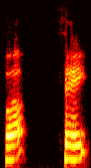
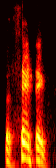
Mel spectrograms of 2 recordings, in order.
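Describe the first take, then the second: First: "pathetic" broken slowly into pa, the, tic; slow "pathetic" with a pause after each syllable. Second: "pathetic" run together, weight on "the"; stress on THE. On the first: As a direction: sound out "pathetic" in three separate beats. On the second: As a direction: say "pathetic" as one word, pa-THE-tic. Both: Shown as a demonstration. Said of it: "The stress is on say".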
